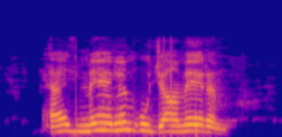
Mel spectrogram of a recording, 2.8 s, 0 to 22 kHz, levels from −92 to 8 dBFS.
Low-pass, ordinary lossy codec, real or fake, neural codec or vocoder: 7.2 kHz; Opus, 64 kbps; fake; vocoder, 22.05 kHz, 80 mel bands, WaveNeXt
